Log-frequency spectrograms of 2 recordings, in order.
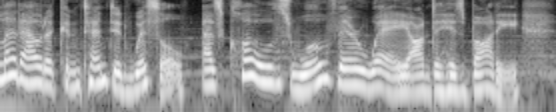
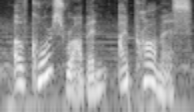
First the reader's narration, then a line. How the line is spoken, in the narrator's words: quickly added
